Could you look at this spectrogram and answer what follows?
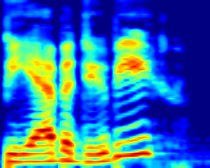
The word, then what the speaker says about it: beabadoobee: He amassed popularity following the release of his first charting single, Deathbed Coffee for Your Head, featuring beabadoobee, is how you say her name, uh, which peaked at number 23 on the Billboard Hot 100.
